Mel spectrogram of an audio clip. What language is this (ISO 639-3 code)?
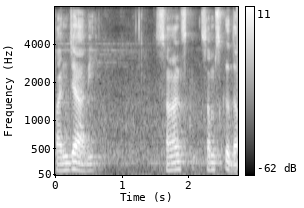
san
